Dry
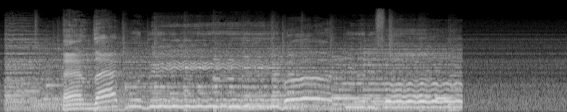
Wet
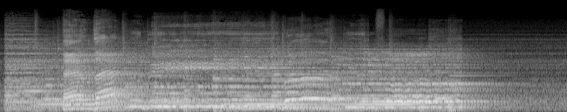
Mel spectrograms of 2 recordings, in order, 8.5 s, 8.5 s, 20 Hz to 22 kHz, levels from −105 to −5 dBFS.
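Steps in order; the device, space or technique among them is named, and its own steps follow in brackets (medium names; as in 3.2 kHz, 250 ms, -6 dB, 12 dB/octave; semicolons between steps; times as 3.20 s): dub delay into a spring reverb (filtered feedback delay 438 ms, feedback 71%, low-pass 1.1 kHz, level -24 dB; spring tank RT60 2.1 s, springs 49 ms, chirp 35 ms, DRR 3.5 dB); 5.53–6.43 s: resonant high shelf 4 kHz -10.5 dB, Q 1.5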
